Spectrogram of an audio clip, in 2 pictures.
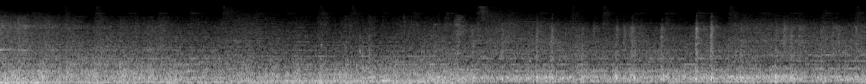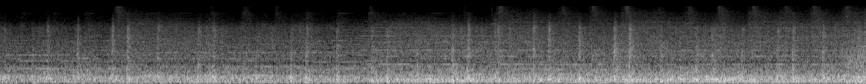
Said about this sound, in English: The train departs Cleveland at 6:25 a.m.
